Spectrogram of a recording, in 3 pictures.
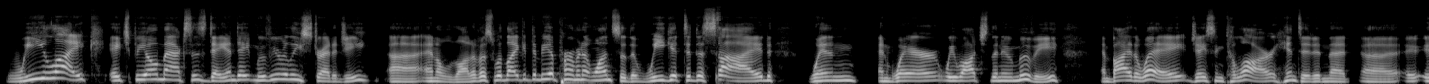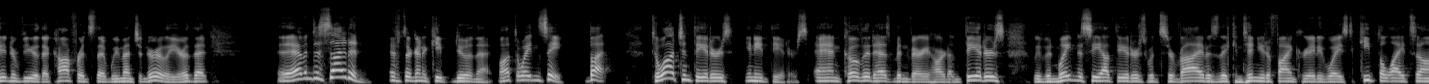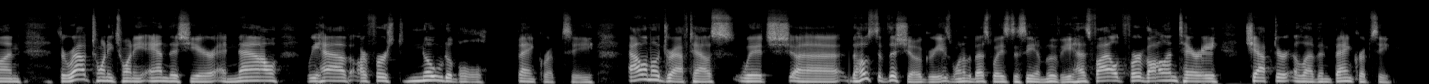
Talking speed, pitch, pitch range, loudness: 210 wpm, 150 Hz, 135-180 Hz, -22 LUFS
